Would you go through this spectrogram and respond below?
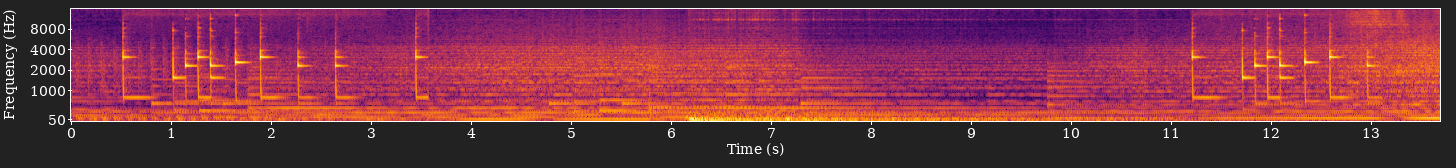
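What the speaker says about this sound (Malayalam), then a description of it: "നീ ആ ഫോണിങ്ങതാ, ഞാൻ വിളിക്കാം." A phone ringtone rings while a call is placed, a repeating melodic chime with bright tonal notes, then a pause and the ringing resumes, heard over a steady background tone.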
